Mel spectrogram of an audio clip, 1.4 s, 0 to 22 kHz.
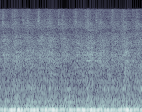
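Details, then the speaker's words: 1964 Dodge Polara 383 V8 that sat for years, started on a fuel pump sucking old gas into a bucket, 60 psi oil pressure at idle; deep steady even rumble with no knocks or misses; normal idle. "383 fire right up boom 60 PSI oil at idle there sounds great yeah it sounds like a sounds incredible"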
